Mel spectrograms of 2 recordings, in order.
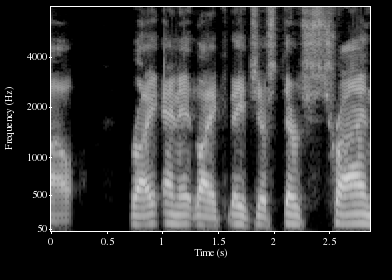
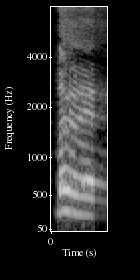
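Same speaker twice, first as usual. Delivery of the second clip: mock bleh; 14 semitones higher than usual. Drill instructors losing it.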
